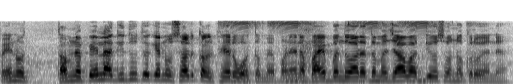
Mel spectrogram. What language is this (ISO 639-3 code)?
guj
